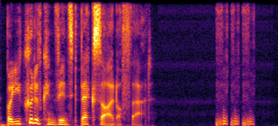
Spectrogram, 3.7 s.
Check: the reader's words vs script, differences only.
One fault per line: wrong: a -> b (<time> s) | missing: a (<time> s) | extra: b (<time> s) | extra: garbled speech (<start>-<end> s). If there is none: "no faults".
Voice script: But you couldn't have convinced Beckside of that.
wrong: couldn't -> could (0.3 s)
wrong: of -> off (1.5 s)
